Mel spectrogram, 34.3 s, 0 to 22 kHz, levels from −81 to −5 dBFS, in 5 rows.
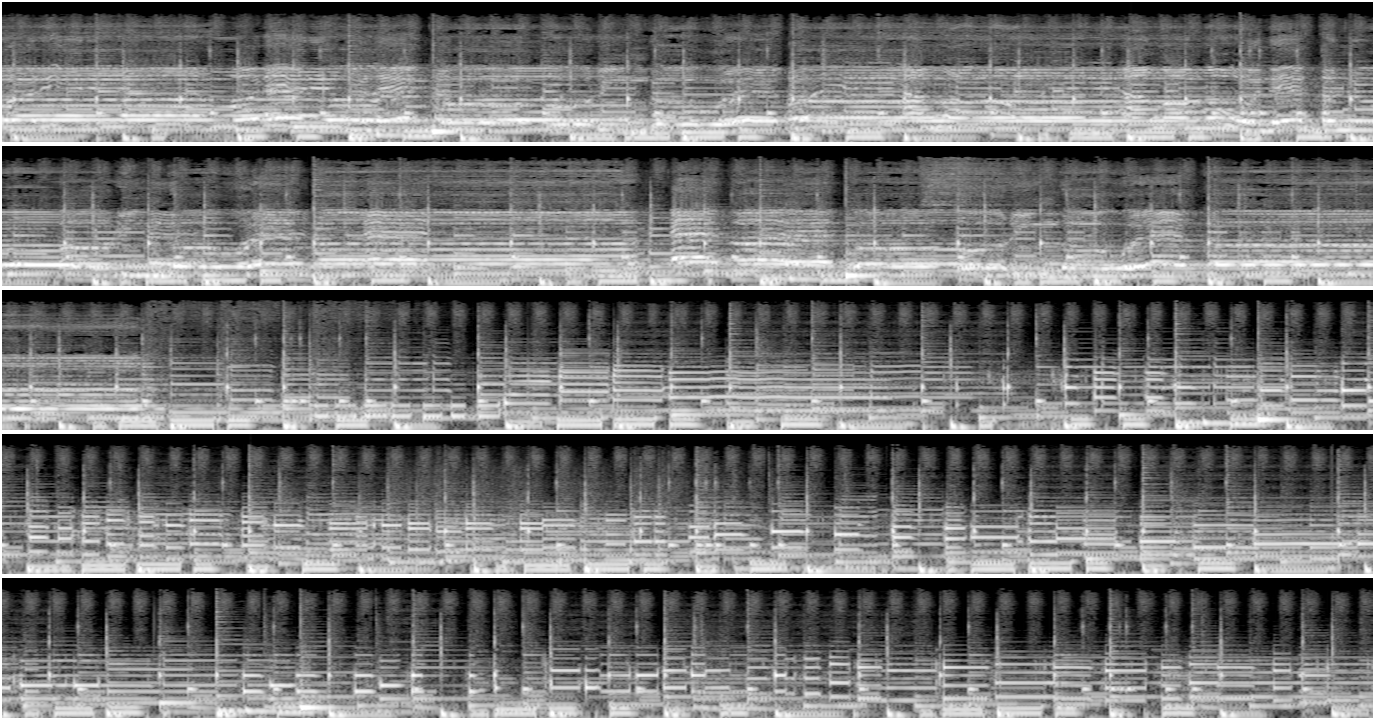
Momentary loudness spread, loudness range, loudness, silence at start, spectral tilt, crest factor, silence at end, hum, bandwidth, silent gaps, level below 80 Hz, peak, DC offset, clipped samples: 6 LU; 4 LU; -11 LUFS; 0 s; -5.5 dB/octave; 10 dB; 0 s; none; 17 kHz; none; -22 dBFS; 0 dBFS; under 0.1%; under 0.1%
